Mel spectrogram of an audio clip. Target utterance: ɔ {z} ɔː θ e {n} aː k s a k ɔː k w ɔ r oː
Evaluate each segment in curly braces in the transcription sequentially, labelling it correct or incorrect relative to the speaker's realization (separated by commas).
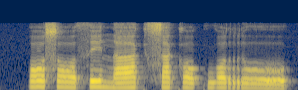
incorrect, correct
